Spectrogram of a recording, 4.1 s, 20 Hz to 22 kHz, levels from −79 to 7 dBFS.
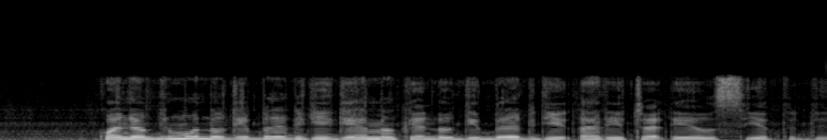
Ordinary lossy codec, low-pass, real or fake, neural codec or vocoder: none; 9.9 kHz; fake; autoencoder, 22.05 kHz, a latent of 192 numbers a frame, VITS, trained on many speakers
